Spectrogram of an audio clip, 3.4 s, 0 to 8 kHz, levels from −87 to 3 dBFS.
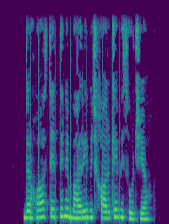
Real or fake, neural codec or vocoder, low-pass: real; none; 7.2 kHz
